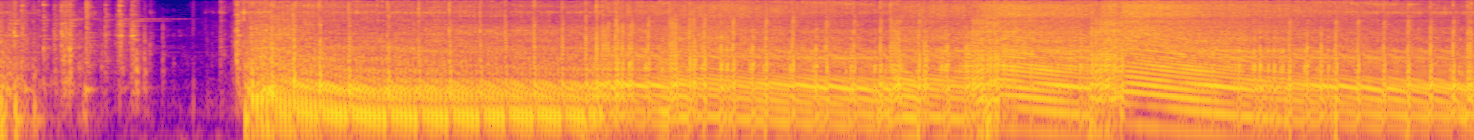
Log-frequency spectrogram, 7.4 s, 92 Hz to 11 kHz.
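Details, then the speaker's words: Partner P42 two-stroke chainsaw after advancing ignition timing, low jet about 1¾ turns out: screams at high revs with pitch sagging and recovering under throttle; bog after timing advance, fuel also low. "yeah just listen to this thing it it it's got a bog now with the timing advance"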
